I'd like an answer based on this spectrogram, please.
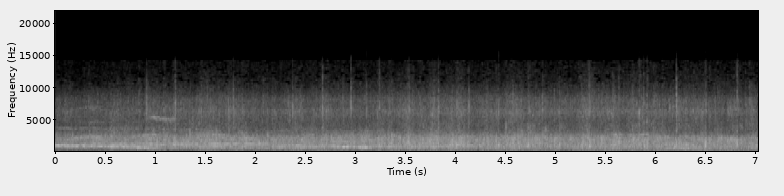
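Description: Audience applauding, with a few whoops and cheers over the clapping in the first seconds.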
